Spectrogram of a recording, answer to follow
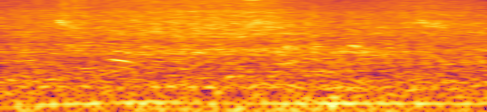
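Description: Low, steady engine rumble of street traffic, with faint voices of passers-by.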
